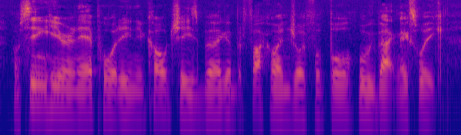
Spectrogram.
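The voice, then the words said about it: Voice nearly lost, strained. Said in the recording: “I've lost my voice.”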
